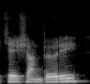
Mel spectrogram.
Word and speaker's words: Kayshon Boutte: Also on that underthrow to Kayshon Boutte, I said that correctly.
